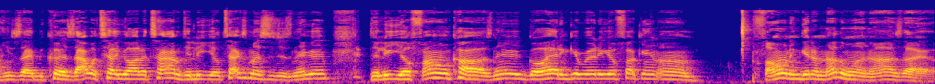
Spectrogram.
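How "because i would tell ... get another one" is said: brother-in-law lecturing. Retold or imitated.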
